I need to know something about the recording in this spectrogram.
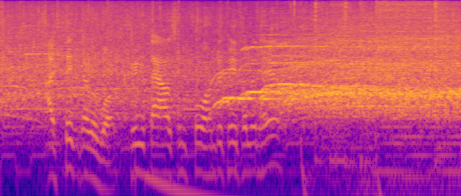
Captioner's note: cheering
